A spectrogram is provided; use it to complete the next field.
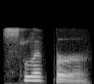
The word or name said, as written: slipper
